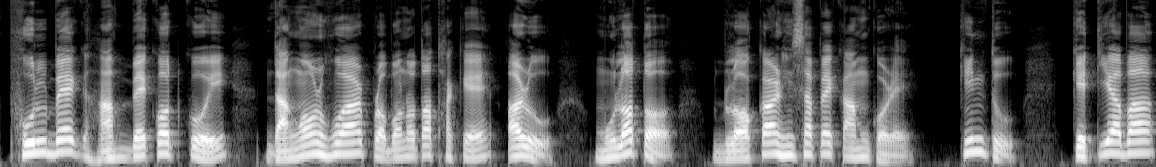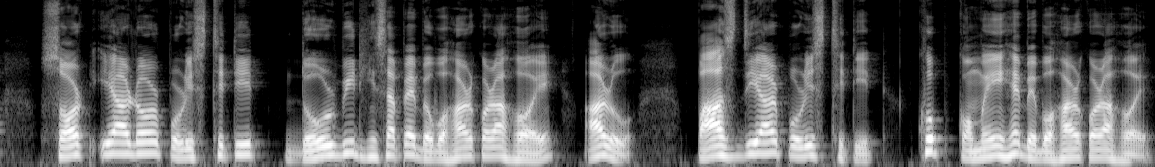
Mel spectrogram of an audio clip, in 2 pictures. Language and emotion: Assamese, neutral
